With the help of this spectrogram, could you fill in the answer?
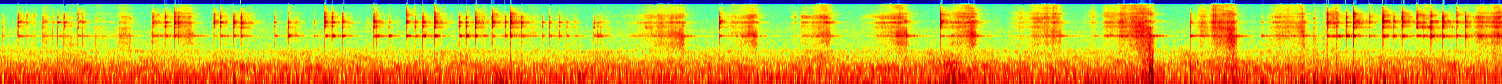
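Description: Long nails scratch and tap the glazed surface of a small hollow ceramic jack-o-lantern tealight holder with a carved face and a light inside, held in the hands. Soft, bright clicks and rasping scrapes come in quick, uneven bursts, each tap dying away almost at once.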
